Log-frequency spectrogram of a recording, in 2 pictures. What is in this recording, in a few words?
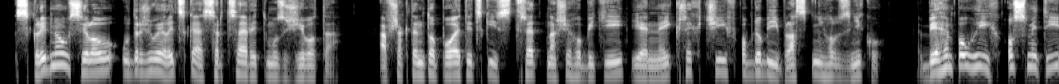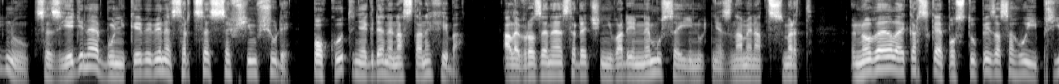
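male Czech documentary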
